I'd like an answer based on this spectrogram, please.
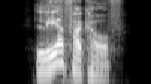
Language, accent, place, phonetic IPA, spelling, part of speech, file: German, Germany, Berlin, [ˈleːɐ̯fɛɐ̯ˌkaʊ̯f], Leerverkauf, noun, De-Leerverkauf.ogg
- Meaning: short sale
